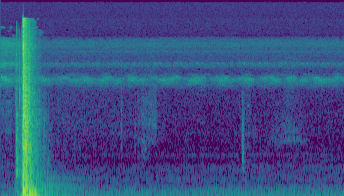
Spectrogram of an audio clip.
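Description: A car engine idles with a low, quiet hum.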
